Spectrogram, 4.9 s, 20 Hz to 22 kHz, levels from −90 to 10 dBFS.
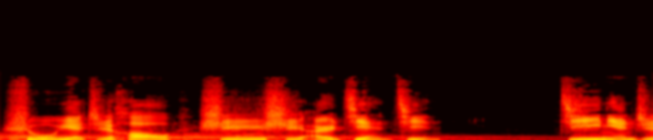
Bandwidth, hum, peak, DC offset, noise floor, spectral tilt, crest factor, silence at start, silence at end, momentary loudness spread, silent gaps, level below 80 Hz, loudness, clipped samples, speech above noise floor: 10 kHz; none; -6 dBFS; under 0.1%; -61 dBFS; -5 dB/octave; 20 dB; 0 s; 0 s; 8 LU; none; -60 dBFS; -25 LUFS; under 0.1%; 36 dB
